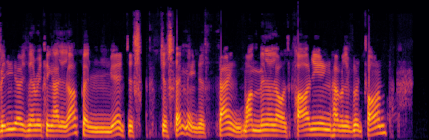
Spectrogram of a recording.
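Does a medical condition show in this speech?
Yes: cleft palate; congenital.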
